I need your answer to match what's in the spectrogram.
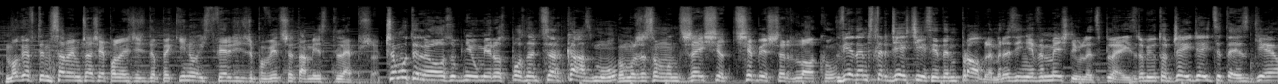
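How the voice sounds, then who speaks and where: High-voiced sarcastic young man. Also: a little fast, hardly any pauses. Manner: sarcastic, crude, deadpan. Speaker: YouTuber answering viewer questions. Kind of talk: comedic Q&A vlog. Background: music.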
